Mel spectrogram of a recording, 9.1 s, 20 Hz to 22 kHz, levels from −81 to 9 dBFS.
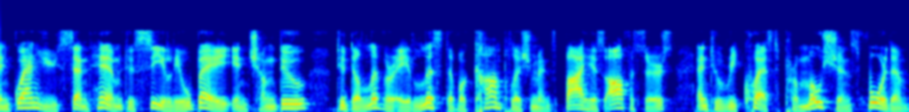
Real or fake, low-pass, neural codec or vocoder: real; 7.2 kHz; none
